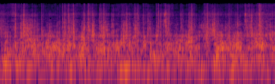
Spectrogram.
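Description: Passenger train running along the track, heard from a coach doorway: a steady rumble with a rapid, irregular clatter of the wheels on the rails.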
